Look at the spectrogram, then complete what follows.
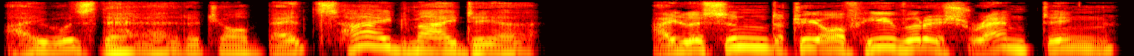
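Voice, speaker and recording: A man's voice: fairly high pitch, animated, vocal fry, husky, no echo, voice pushed up, exaggerated voice. A man voicing a menacing, preachy old vicar. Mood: sinister. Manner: slow, unctuous, preaching. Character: zealous, menacing silver-haired old vicar.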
